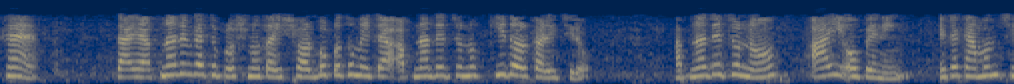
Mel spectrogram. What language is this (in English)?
Bangla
